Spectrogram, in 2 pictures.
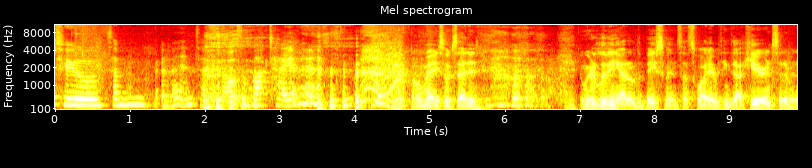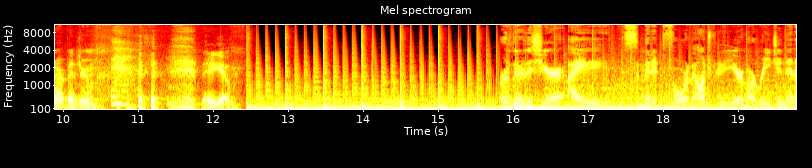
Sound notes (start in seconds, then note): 10.6 laughs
